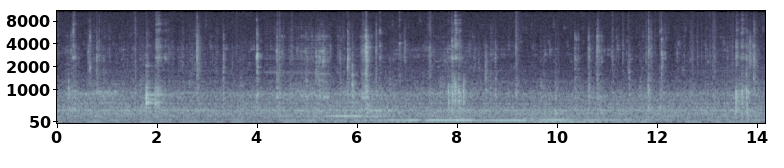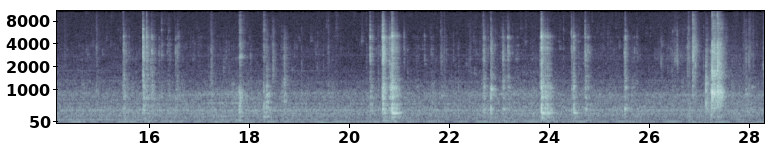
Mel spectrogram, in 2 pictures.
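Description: Glass canning jars and a metal jar lifter clinking and knocking against a stainless steel water bath canner as the jars are loaded in. The clinks are scattered, a few seconds apart, and the loudest come in the last third.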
